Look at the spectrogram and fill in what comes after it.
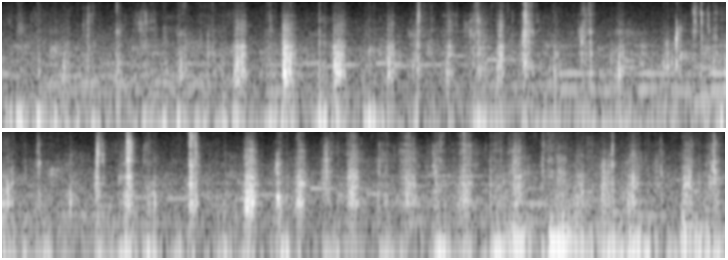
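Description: Close-up eating sounds: a person chewing and biting smoked beef, rice and raw green vegetables by hand, with many sharp, irregular crunches and wet mouth clicks.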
